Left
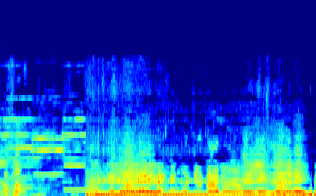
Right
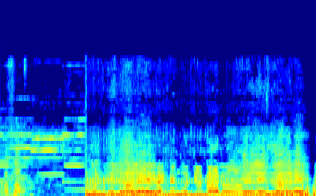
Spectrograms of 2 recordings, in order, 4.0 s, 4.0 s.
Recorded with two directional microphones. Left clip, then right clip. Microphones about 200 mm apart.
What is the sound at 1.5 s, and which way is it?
Speech, 5° right (ahead or behind).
